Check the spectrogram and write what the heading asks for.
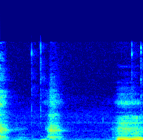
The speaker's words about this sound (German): Da muss ich kurz niesen.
